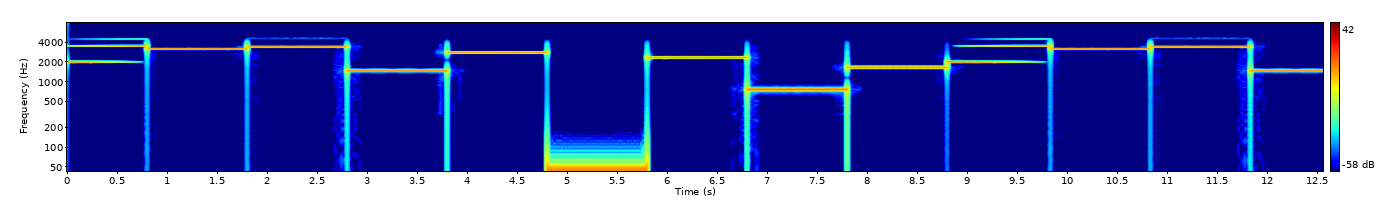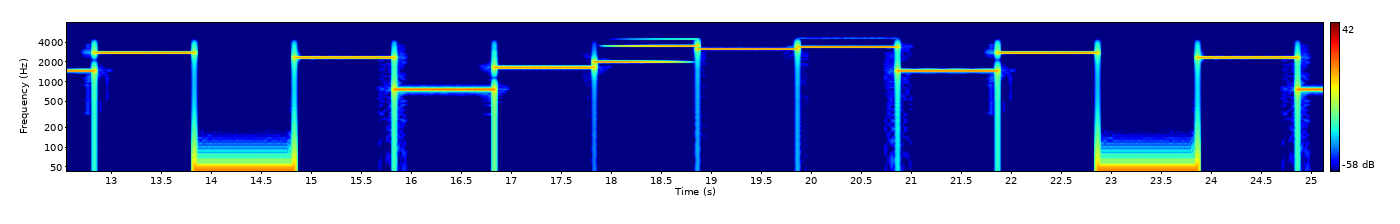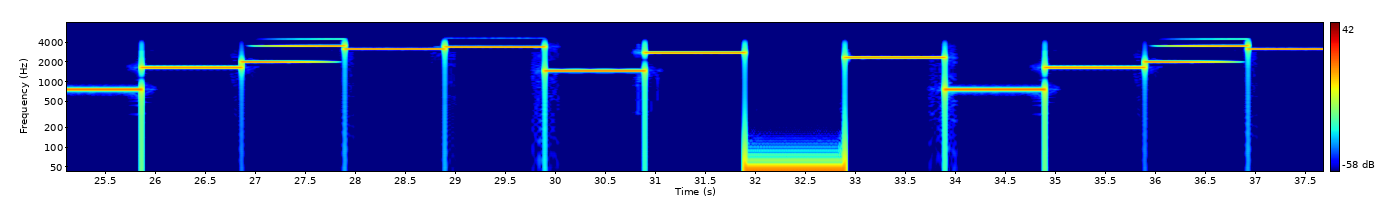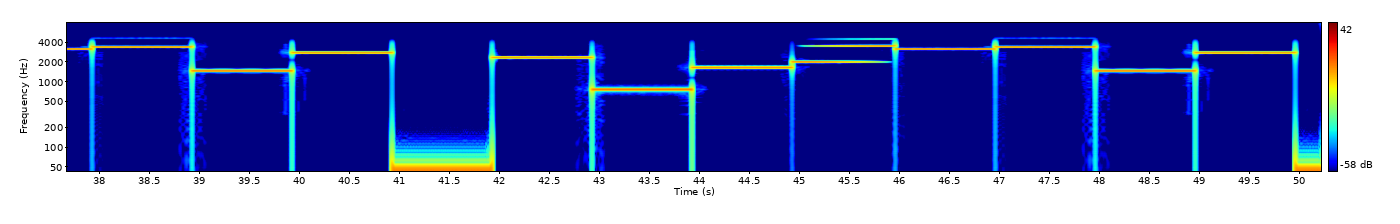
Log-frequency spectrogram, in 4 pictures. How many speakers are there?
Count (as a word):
zero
